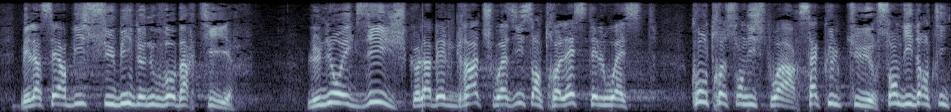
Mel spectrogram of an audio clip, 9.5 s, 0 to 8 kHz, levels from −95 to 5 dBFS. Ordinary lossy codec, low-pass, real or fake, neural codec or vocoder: none; 7.2 kHz; real; none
